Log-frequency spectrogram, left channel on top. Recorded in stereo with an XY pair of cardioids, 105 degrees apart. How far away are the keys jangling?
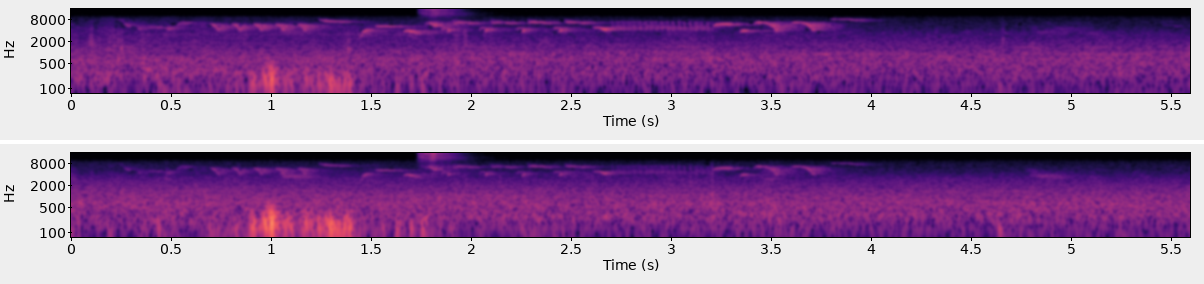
About 1.7 m.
